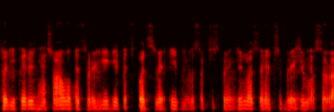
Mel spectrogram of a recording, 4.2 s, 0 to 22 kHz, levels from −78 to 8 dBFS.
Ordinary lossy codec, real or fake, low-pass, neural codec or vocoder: Opus, 16 kbps; fake; 9.9 kHz; autoencoder, 22.05 kHz, a latent of 192 numbers a frame, VITS, trained on one speaker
